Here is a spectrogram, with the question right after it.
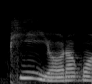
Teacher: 여기를 보시면 피어라고 발음하는 것도 맞지만 피여라고 하여 반모음 이가 더해진 현상을 볼 수 있습니다. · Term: 반모음 첨가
